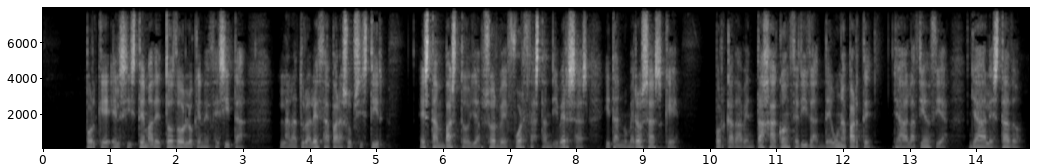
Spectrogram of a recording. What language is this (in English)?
Spanish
